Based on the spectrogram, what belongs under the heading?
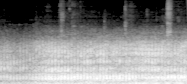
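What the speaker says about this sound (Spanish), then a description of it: "Mirá, un helicóptero allá." A helicopter passes over the upscale Santa Fe district of Mexico City, its steady, pulsing rotor drone swelling slightly after the first half second and holding loud and continuous, with no talk.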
